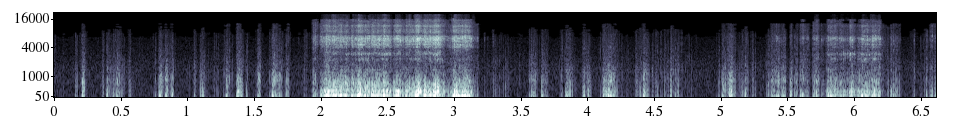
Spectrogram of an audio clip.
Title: PART 2 FOR SLEEPING WITH MY HUSBAND'S SNORING SOUND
